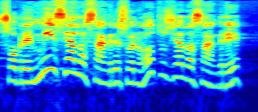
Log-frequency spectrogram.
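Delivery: normal talking voice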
